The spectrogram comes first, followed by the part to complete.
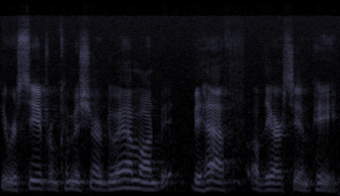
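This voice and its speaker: Speaking very fast with a Canadian accent, a man with a fairly high pitch and vocal fry keeps his intonation fairly even. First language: Woodland Cree. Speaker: provincial vice-regal representative, retired police officer. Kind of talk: ceremonial speech. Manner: formal.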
